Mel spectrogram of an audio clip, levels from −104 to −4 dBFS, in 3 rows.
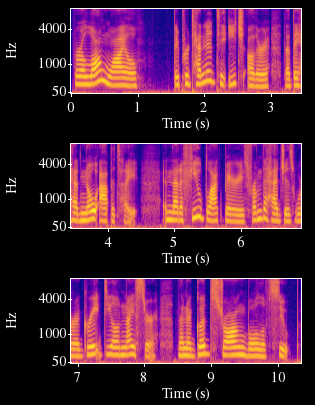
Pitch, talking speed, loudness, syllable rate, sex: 225 Hz, 195 wpm, -17 LUFS, 5.2 syllables/s, female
